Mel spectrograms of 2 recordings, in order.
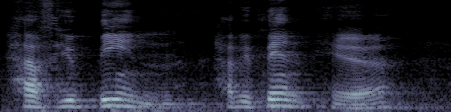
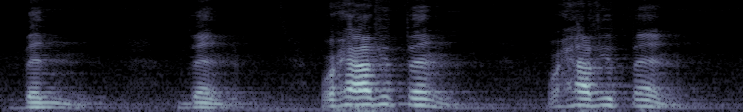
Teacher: Entonces, esta palabra no la pronuncies como been. Es más como un ben. Relajado, un poquito más a una E. No es completamente de ben, no.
